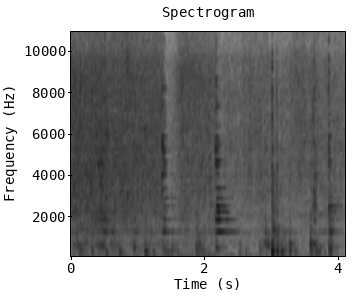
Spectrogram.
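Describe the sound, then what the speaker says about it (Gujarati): A spoon stirs chopped tomatoes into browned onions frying in a pan for a cashew gathiya curry, giving a steady sizzle broken by several scraping strokes, loud and close, with no voices. "હવે ત્યારબાદ આપણે નાખવાના છે ટમેટા ટમેટાને પણ સરખા આપણે એક પ્રેસ કરી દઈએ મિક્સ કરી દઈએ"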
